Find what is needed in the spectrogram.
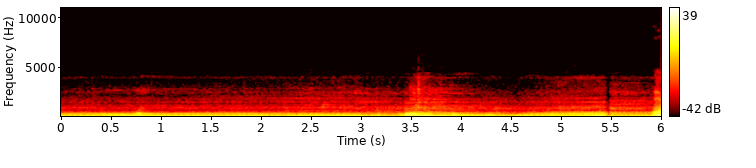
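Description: Yamaha Ténéré 700's parallel-twin engine running at low speed, a steady low rumble. It grows briefly louder about three and a half seconds in.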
